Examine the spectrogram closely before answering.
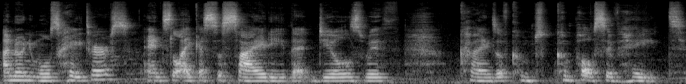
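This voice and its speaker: Flat and monotone, the speech carries a Brazilian accent amid noticeable background noise and audible room echo. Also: woman. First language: Portuguese. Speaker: actress and producer. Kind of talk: interview. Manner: halting, many filler pauses.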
